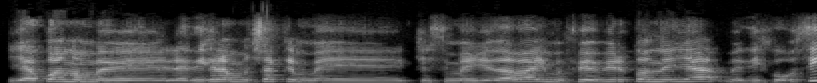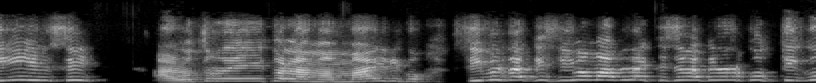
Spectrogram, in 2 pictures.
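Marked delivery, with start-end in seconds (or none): 4.0-4.6 imitated eager yes, high and loud; eager agreement. Imita a la muchacha aceptando ayudar. 6.4-8.1 imitating a daughter coaxing mamá, very high; eager coaxing. Imita a hija rogando a mamá.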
